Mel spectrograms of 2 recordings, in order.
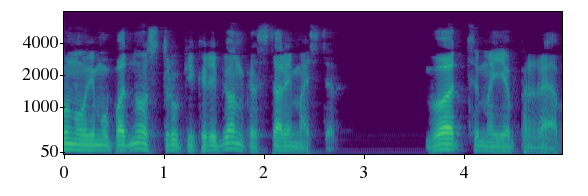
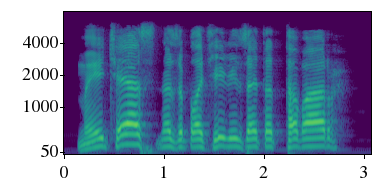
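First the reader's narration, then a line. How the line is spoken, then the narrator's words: Yelling again. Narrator (Russian): снова заорал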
